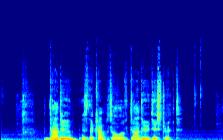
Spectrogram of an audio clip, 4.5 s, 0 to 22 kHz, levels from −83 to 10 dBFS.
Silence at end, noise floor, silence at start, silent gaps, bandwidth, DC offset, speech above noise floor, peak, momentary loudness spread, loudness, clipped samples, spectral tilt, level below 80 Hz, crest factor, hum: 0.9 s; -57 dBFS; 0.45 s; none; 14.5 kHz; under 0.1%; 35 dB; -4 dBFS; 23 LU; -23 LUFS; under 0.1%; -5.5 dB/octave; -56 dBFS; 20 dB; none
